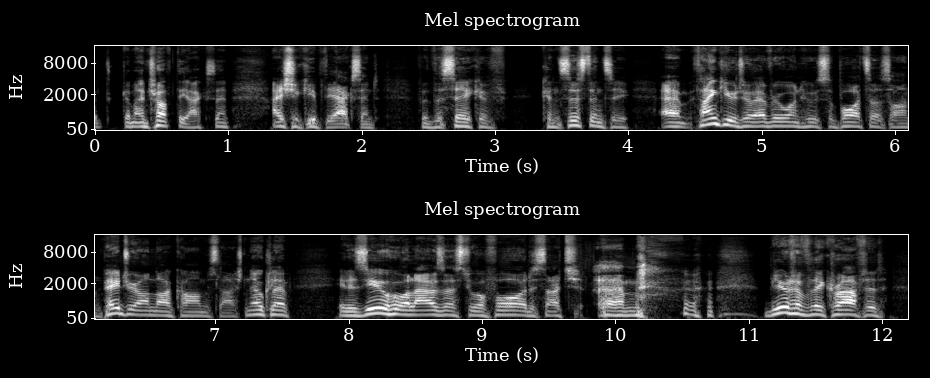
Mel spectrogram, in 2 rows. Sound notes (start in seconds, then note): 0.1 speaking normally; 4.2 knightly voice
